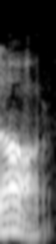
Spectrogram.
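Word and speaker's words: hour: at this here an r here h is silent an r any glue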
